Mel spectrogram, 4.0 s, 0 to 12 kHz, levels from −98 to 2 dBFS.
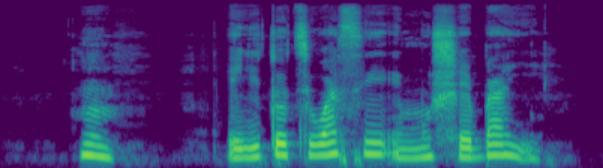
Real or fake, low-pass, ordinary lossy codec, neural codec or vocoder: real; 10.8 kHz; none; none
